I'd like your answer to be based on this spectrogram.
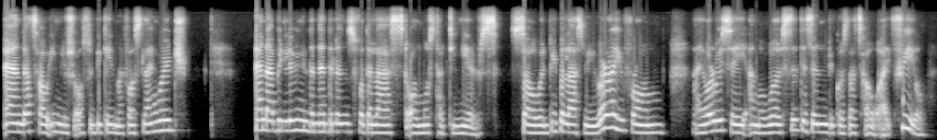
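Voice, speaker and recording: A woman's voice: medium pitch, moderate pace, darkish tone. A woman in her fifties from Nepal and India, presenting an online webinar as a cross-cultural trainer and explaining things step by step with frequent fillers and restarts. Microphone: video call. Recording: dull lo-fi video call audio.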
